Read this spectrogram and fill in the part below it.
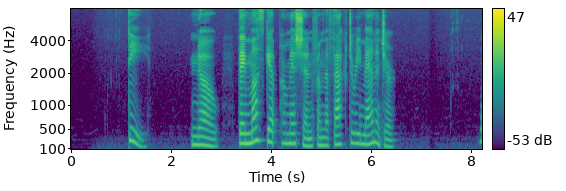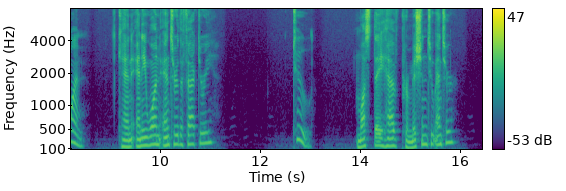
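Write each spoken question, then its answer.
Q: No, they must get permission from the factory manager.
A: 1: Can anyone enter the factory?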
